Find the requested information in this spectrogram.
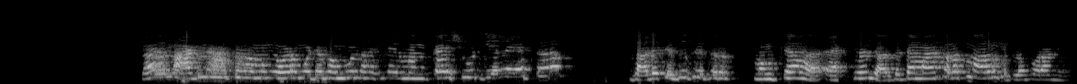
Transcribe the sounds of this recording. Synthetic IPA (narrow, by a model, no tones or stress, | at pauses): kaɽəlaɡnaːt̪aməɡeʋɽamoʈʰabəmbuːnlaɡneməɡkaiɕuːʈ̚ɡelajet̪əɾ | d͡zʱaleted̪uket̪̬əɾ | məɡt̪jaekspeɳd͡zaɾt̪əɾt̪jamaɳsaɾəsmaɾunɡʱet̪ləpɔɾani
